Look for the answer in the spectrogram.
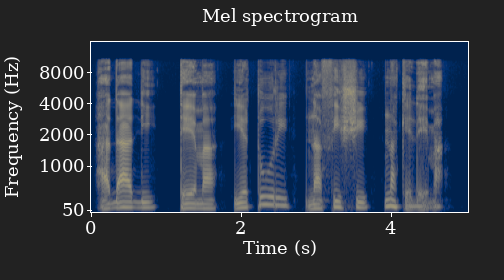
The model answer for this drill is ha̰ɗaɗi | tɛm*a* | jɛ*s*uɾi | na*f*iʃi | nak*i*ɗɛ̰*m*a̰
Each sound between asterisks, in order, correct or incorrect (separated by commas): correct, incorrect, correct, incorrect, correct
